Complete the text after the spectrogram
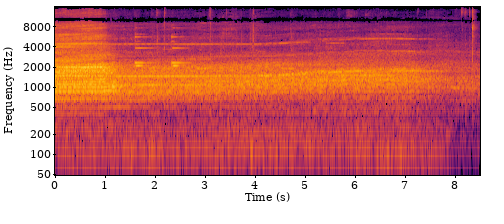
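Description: Model locomotives hum and whir along the track, slowly fading away.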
